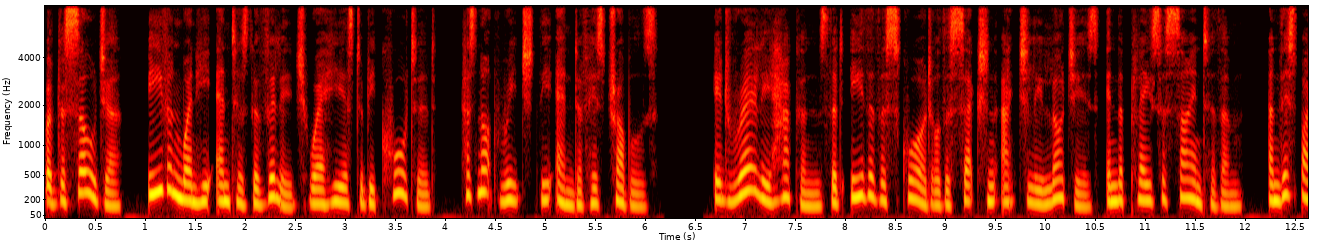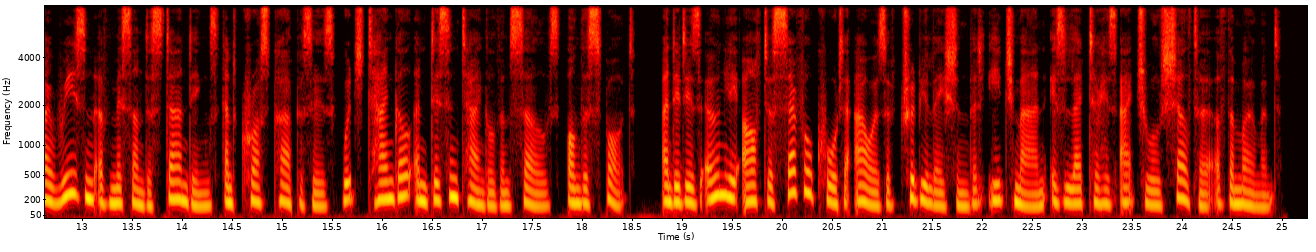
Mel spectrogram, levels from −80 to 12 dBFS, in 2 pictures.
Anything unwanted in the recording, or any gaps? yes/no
no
